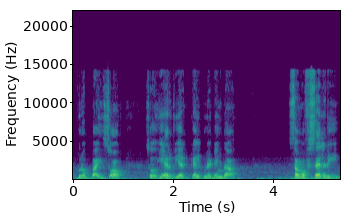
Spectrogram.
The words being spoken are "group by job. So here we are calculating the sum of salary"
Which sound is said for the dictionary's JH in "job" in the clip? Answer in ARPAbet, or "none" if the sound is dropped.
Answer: Z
